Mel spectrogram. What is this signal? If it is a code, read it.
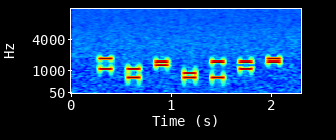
Multi-frequency trunk signalling (R1, as on North American trunks), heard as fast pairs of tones, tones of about 120 ms. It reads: KP 20179 ST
